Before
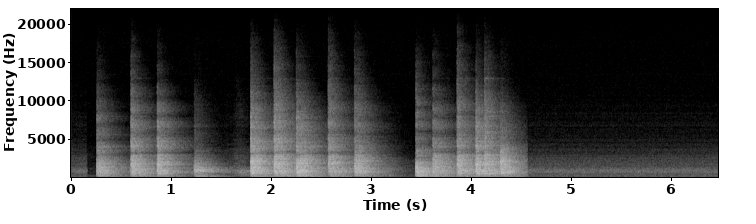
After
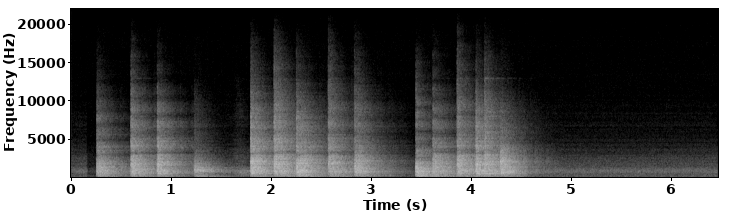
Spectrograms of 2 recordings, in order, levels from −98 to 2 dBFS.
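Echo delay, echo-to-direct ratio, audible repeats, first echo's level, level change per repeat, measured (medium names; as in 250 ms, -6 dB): 114 ms, -16.0 dB, 3, -17.5 dB, -6.0 dB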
